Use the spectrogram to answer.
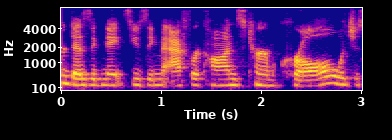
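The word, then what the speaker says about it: kraal: that the author designates using the afrikaans term crawl which is spelled k-r-a-a-l so in the center of the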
